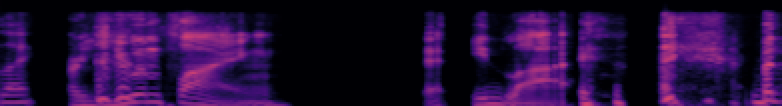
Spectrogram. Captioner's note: laugh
